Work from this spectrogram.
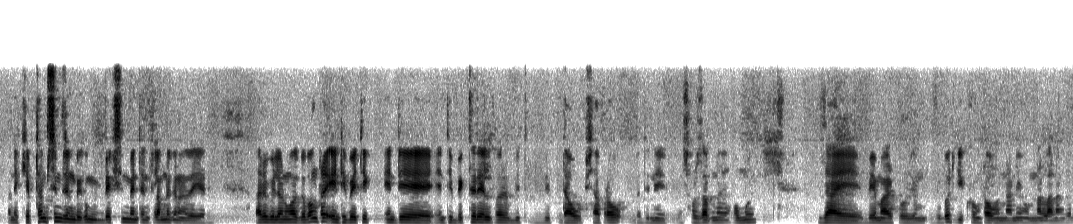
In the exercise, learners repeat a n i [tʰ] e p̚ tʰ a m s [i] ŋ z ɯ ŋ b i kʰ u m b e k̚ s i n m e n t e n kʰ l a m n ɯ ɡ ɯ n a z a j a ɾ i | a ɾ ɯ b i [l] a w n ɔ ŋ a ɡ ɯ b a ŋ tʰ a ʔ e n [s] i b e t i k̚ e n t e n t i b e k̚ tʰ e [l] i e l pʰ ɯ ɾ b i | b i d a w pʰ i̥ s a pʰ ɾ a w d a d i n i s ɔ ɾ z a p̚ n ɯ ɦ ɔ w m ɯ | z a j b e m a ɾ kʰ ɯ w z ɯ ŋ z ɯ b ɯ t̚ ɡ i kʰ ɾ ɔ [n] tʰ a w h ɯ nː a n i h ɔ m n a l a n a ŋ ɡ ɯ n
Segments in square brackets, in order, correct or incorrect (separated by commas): incorrect, correct, correct, incorrect, incorrect, incorrect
